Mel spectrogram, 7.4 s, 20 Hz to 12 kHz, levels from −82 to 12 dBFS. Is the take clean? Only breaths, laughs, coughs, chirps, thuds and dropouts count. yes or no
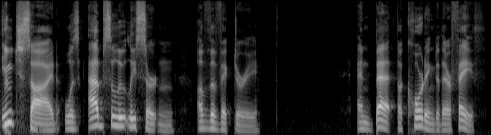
yes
